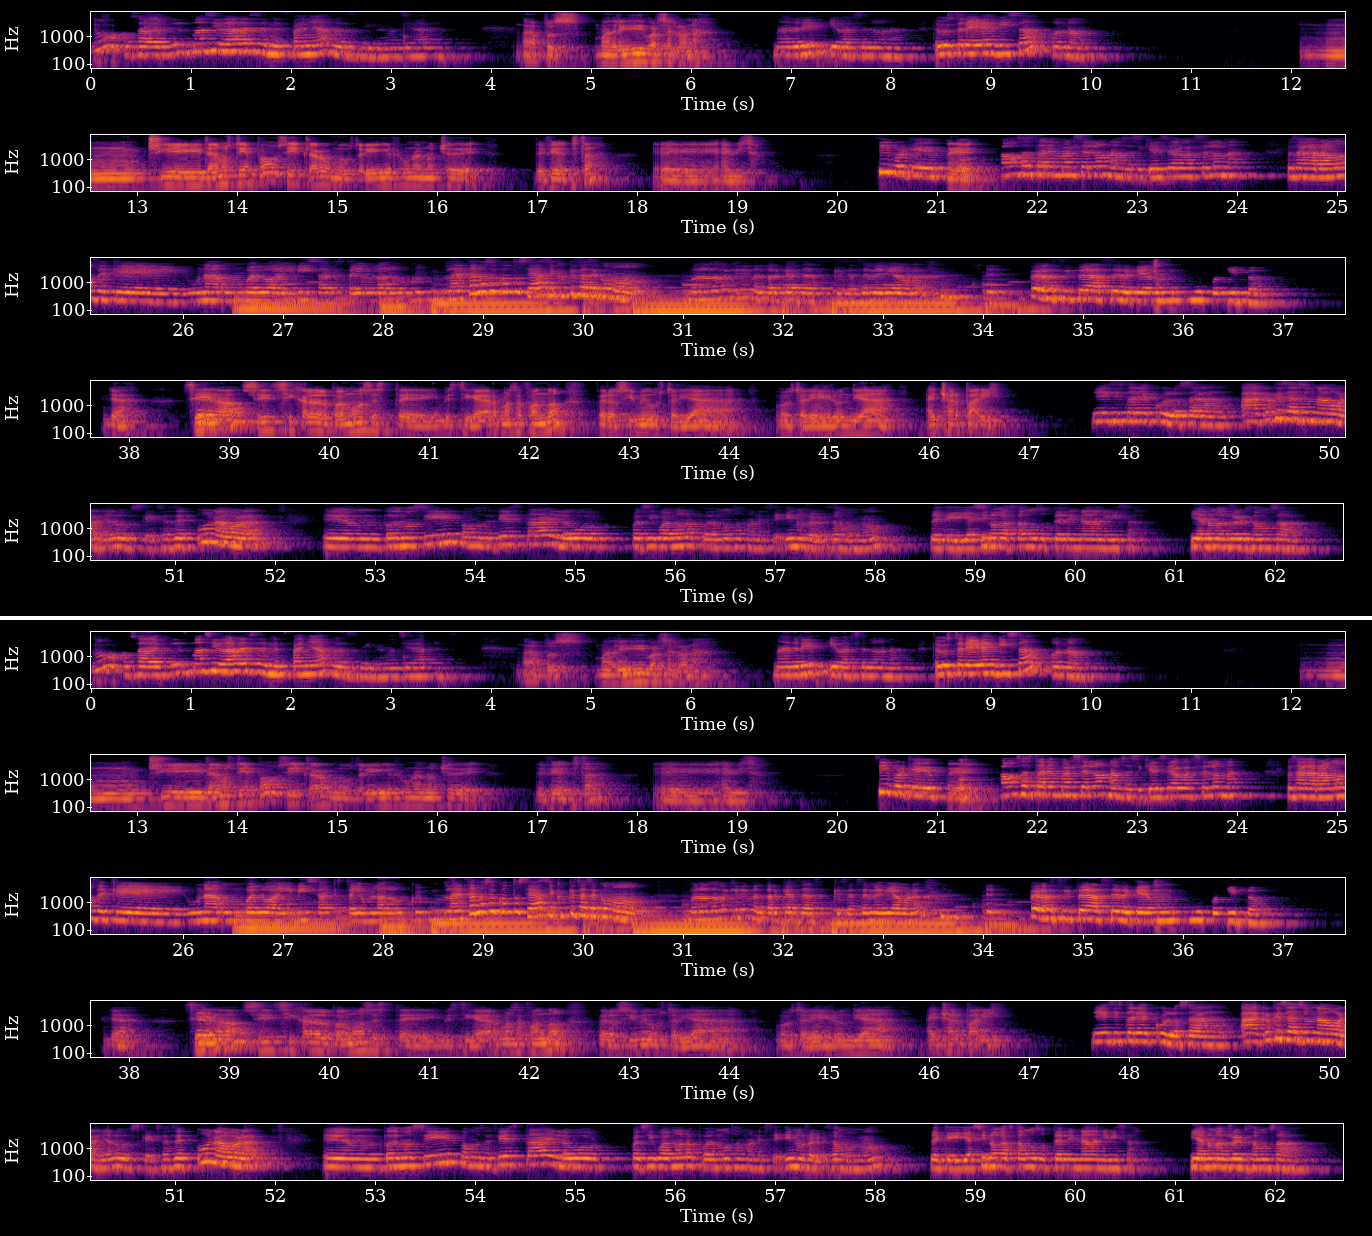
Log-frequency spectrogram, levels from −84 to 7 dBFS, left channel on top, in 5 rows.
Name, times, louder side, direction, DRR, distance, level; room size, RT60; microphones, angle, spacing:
voice 1, 0.0-3.6 6.8-8.1 8.4-10.0 20.4-21.3 21.6-24.0 24.5-30.6 31.1-33.8 34.0-36.8 38.7-38.9 47.6-51.9 52.5-55.3 55.6-58.1 58.6-60.6 61.2-62.3, right 2 dB, 35° right, 5 dB, 0.4 m, -22 dB
voice 2, 4.3-6.2 12.1-16.4 17.0-17.7 18.2-19.3 21.1-21.3 37.7-38.1 38.6-44.1 44.5-45.6 46.0-46.7, left 3 dB, 60° left, 6 dB, 0.4 m, -27 dB
sound 1, 26.5-34.4, right 1 dB, ahead, 0.8 m, -26 dB
4.9 x 2.8 x 2.7 m, 0.76 s
head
